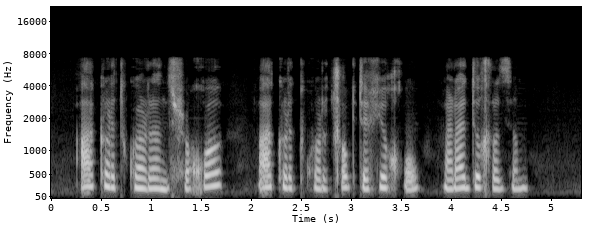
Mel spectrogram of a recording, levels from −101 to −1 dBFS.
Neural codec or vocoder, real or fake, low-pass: codec, 16 kHz, 4 kbps, FunCodec, trained on LibriTTS, 50 frames a second; fake; 7.2 kHz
